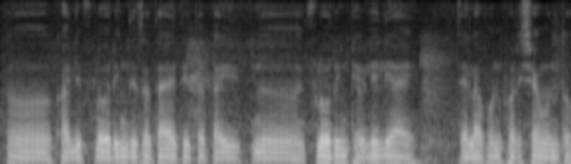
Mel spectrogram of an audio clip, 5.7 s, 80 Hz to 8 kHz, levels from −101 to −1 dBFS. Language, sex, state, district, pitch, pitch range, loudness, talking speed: Marathi, male, Maharashtra, Aurangabad, 90 Hz, 85-95 Hz, -32 LUFS, 145 wpm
